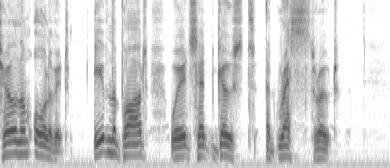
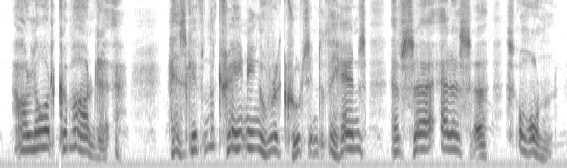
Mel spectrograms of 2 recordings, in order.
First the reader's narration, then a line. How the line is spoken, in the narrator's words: the maester said gently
